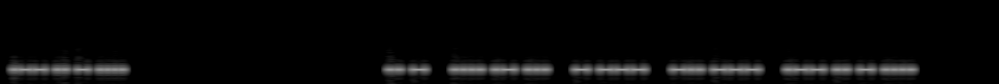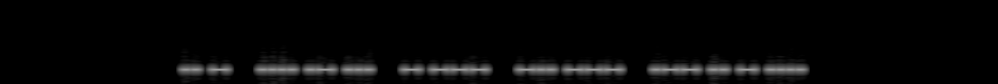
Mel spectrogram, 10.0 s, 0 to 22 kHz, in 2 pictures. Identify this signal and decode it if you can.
Morse code, heard as a keyed tone, about 65 wpm, 690 Hz. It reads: WITH IT HAS TO DO WITH IT HAS TO DO WITH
